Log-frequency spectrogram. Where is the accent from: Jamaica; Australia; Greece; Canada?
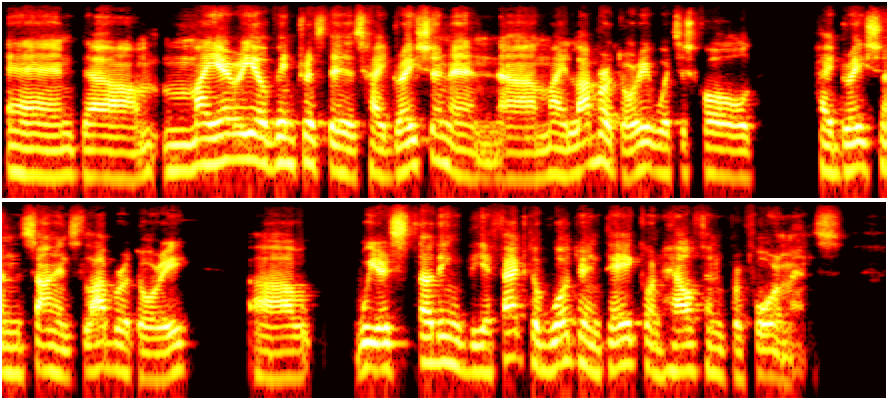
Greece; accent: Greek; moved away as an adult; also born or lived in Athens, Greece; now in Arkansas, United States; I don't have the Arkansas accent. I'm originally from Greece and this is where my accent comes from.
